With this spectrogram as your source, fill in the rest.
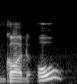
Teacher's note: some opt for stressing the first syllable that is god o which emphasizes the names linked to god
